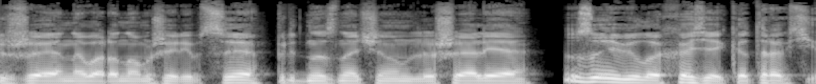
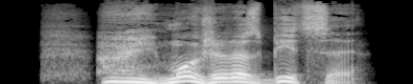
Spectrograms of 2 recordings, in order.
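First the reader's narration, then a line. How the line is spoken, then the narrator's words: Relieved exhale. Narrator (Russian): Облегченно выдохнула дочка коменданта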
